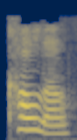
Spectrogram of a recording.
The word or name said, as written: colo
